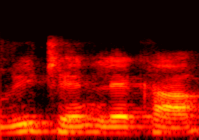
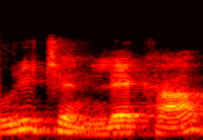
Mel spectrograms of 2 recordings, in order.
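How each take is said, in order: The two takes are said the same way.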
